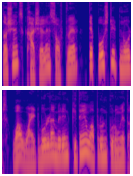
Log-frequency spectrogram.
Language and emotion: Goan Konkani, neutral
